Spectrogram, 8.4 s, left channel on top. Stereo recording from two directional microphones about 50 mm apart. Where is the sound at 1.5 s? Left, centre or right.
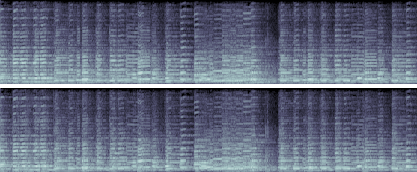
Left.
